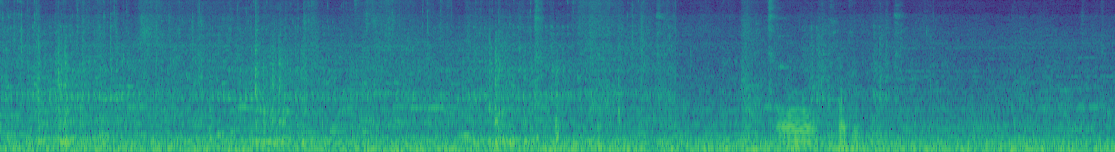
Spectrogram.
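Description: Zumex automatic orange juicer running with a steady low hum and scattered clicks as it squeezes oranges, while fresh juice fills a plastic bottle from its tap. A brief voice sounds about six seconds in.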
